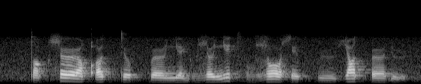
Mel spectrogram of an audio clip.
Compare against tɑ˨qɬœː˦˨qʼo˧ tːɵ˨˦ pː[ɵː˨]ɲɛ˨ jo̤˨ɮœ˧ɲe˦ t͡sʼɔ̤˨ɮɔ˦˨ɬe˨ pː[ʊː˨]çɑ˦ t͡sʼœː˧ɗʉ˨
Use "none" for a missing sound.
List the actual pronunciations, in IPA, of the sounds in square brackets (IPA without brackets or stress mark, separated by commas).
œː˨, ʉː˨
